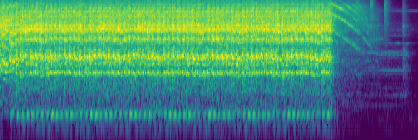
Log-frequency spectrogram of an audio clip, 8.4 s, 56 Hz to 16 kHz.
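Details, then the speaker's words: 1977 Camaro Z28 first start attempt: steady even cranking about three and a half beats a second, never catches; owners suspect no fuel getting through, fuel system unconfirmed. "let it cool down for a second yeah still falling not sure we're getting gas"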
